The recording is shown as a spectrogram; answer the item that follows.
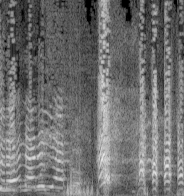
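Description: A man talking excitedly, with a loud, sharp outburst about a second in.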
